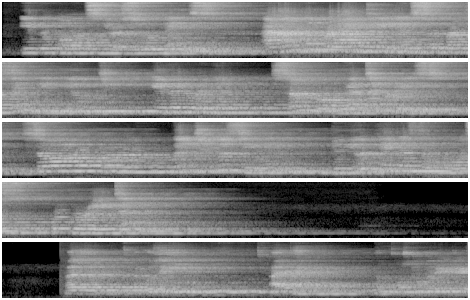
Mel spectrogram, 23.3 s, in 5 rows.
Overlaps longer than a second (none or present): none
